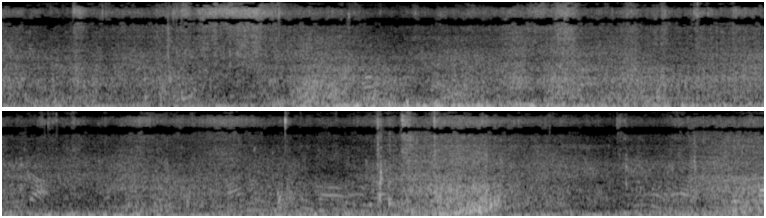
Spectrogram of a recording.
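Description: Wind rumbling on the microphone over the steady wash of surf on the shore.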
